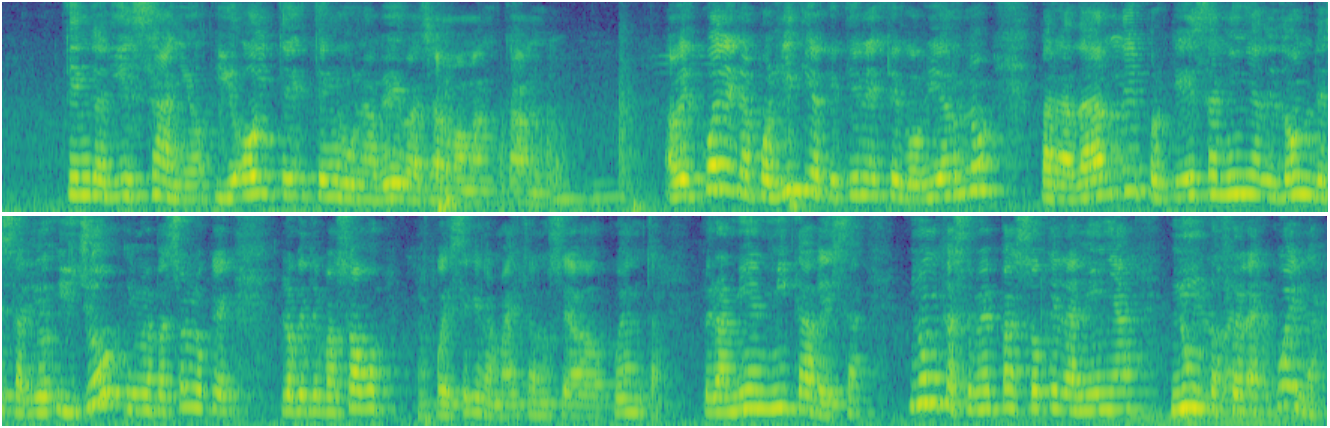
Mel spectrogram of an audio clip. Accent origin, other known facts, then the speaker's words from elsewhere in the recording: Pampa del Indio, Chaco, Argentina; es mi pueblo. Mi comunidad es Pampa del Indio. ¿Entendés o no? Mi comunidad Lote 9, por ejemplo, claro. Pero yo soy del pueblo indígena.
